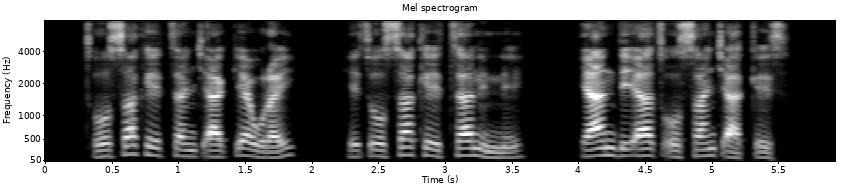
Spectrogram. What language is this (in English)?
Gofa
